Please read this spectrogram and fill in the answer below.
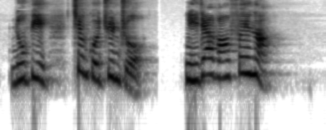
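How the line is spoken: Loud, alarmed. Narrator (Chinese): 红檀脸色大变，大声道

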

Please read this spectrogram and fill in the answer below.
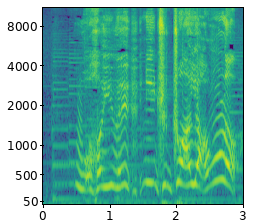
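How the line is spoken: Low growl. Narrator (Chinese): 这个家伙低吼着

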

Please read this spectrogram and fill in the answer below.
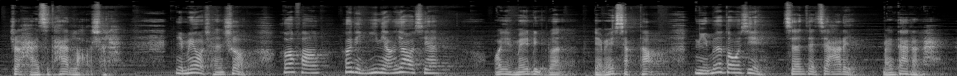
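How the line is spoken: Sighing. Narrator (Chinese): 贾母叹道

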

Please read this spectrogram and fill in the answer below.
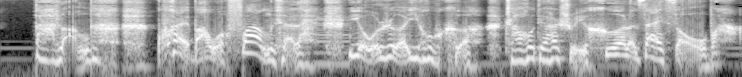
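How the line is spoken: Panting, out of breath. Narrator (Chinese): 母亲喘着粗气，上气不接下气地说

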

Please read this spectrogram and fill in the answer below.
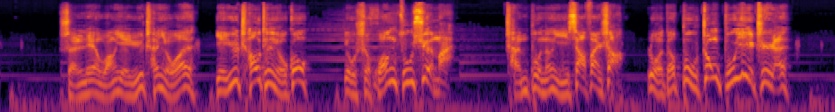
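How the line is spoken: Deep grave voice. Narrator (Chinese): 继续沉声道

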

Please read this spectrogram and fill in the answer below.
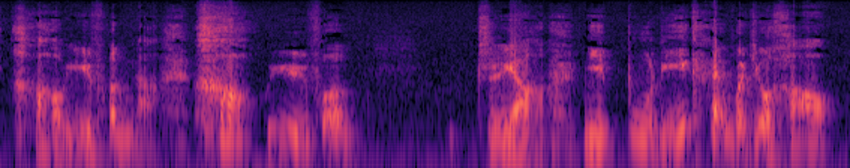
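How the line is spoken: Laughing. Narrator (Chinese): 他 笑道

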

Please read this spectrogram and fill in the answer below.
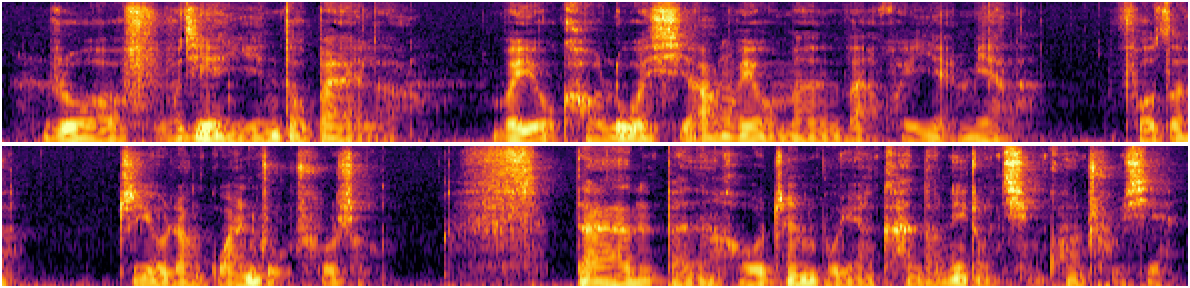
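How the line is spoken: Sighing, lamenting. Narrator (Chinese): 赵牧唉声叹气地对后面的郭开和岳成说

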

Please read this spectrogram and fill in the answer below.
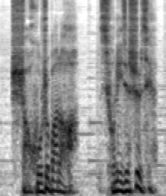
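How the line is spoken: Low, embarrassed voice. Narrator (Chinese): 王宇一阵的暴汗，压低声音说道

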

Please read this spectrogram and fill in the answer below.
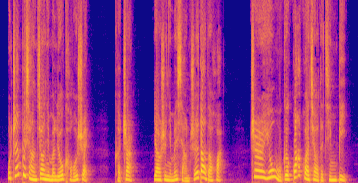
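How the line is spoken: Angry shout. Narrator (Chinese): 皮诺乔生气的叫道

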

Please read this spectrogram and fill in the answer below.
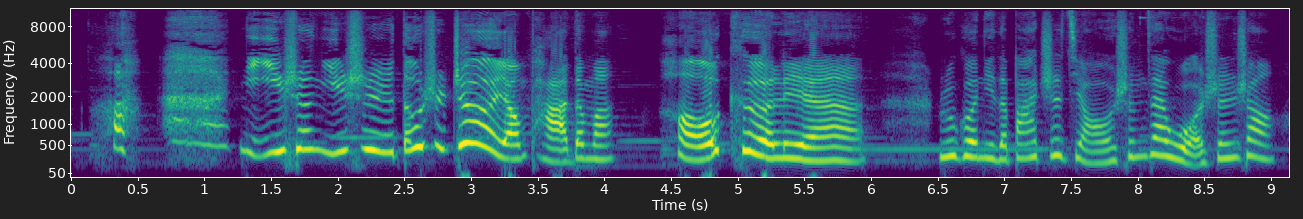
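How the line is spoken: Mocking. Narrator (Chinese): 狐狸……便嘲笑道

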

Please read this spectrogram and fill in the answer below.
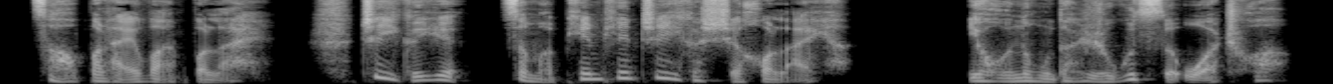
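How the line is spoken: Muttering to oneself. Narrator (Chinese): 暗自嘀咕着

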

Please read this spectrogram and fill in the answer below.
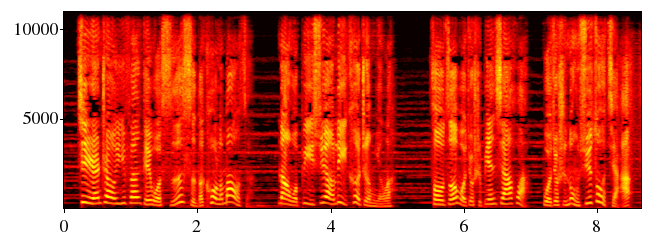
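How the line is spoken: Light chuckle. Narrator (Chinese): 唐宁轻笑一声

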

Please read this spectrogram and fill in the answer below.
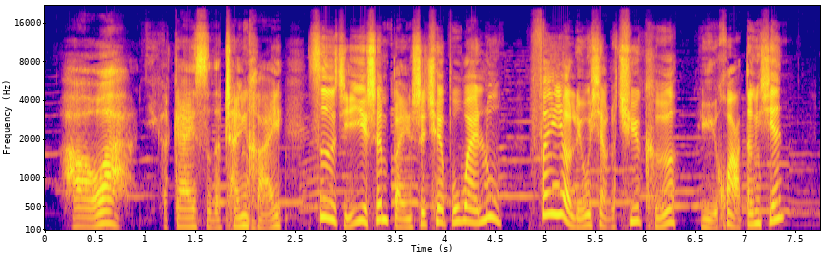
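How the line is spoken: Admiring exclamation. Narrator (Chinese): 算命先生拍手赞叹说

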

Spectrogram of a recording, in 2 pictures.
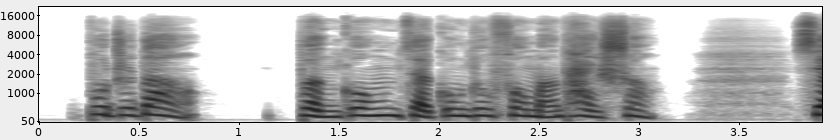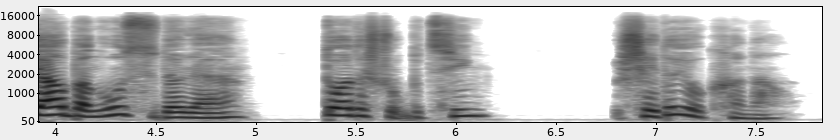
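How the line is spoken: Calm, indifferent. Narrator (Chinese): 林渊淡淡的回应道

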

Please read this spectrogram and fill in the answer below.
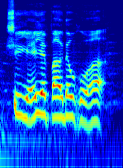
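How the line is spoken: Child crying. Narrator (Chinese): 小孙子哭着说

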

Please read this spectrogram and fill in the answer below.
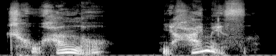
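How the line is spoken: Dazed ashen mumbling. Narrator (Chinese): 他面如死灰，呆呆的，嘴里喃喃自语着一句话

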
